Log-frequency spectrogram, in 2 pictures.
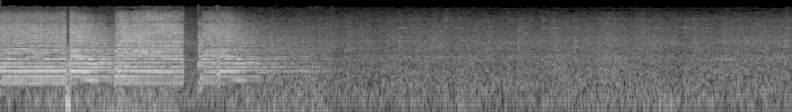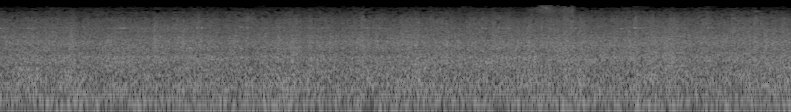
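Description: A freight train rolls steadily past on the tracks.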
